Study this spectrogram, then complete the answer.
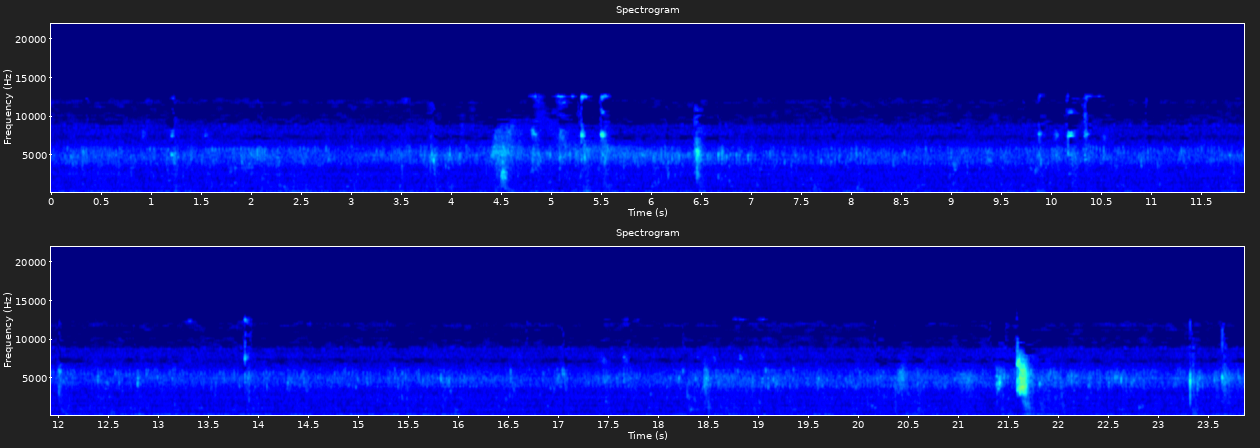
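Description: Water laps gently against a small boat's hull.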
